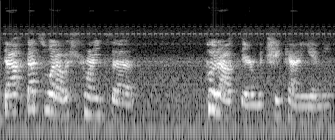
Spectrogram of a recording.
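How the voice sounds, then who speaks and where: A woman's voice: mid-range voice, lively intonation, moderate pace, pushed and bright. A woman speaking as an interview guest and writer, earnestly explaining her views through personal examples. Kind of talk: reflective interview conversation. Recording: dull lo-fi, distant, noisy line.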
